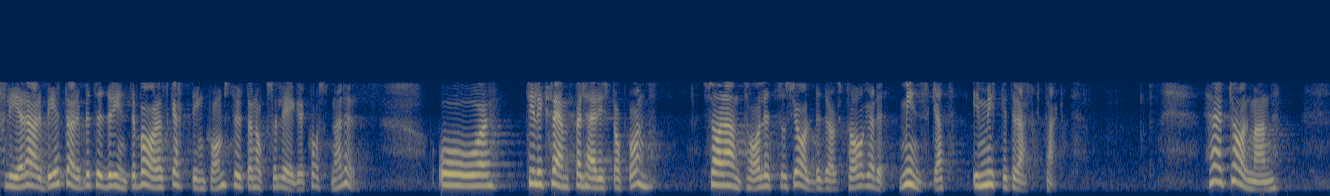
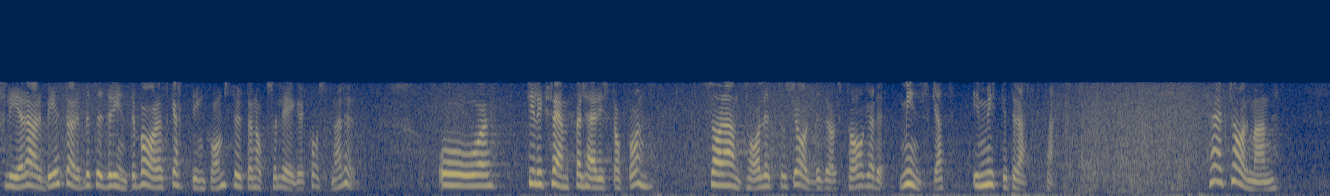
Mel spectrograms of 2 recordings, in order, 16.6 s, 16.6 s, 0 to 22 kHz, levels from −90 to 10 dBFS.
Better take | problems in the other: first | background sound (Waves, surf); 19 dB below the speech

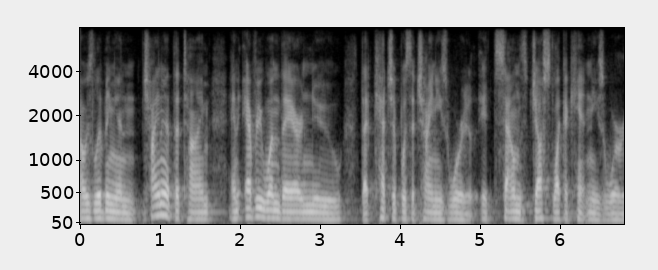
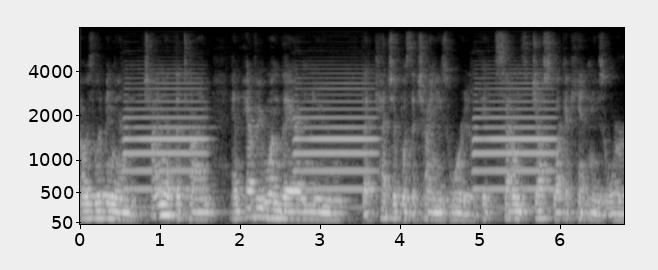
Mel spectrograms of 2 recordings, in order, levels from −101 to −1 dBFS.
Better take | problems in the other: first | background sound (Wind instrument, woodwind instrument); 8 dB below the speech // room echo; dies away in 0.7 s

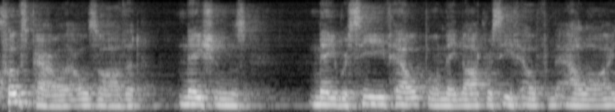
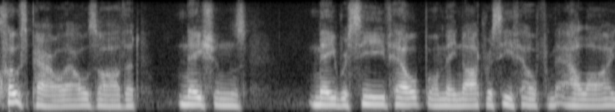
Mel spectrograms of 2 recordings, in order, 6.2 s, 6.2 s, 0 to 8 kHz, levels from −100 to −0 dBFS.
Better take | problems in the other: second | room echo; dies away in 1.2 s

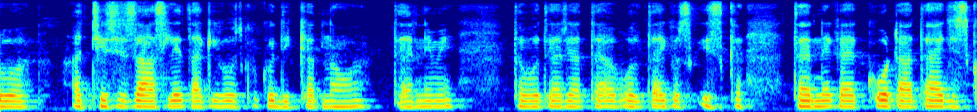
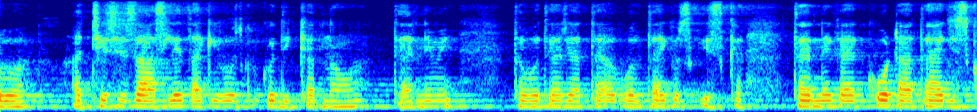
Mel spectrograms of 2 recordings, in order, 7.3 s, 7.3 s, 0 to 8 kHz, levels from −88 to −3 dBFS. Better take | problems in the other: first | room echo; dies away in 2.1 s

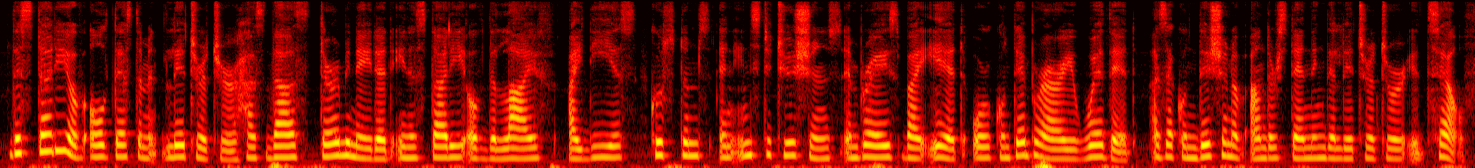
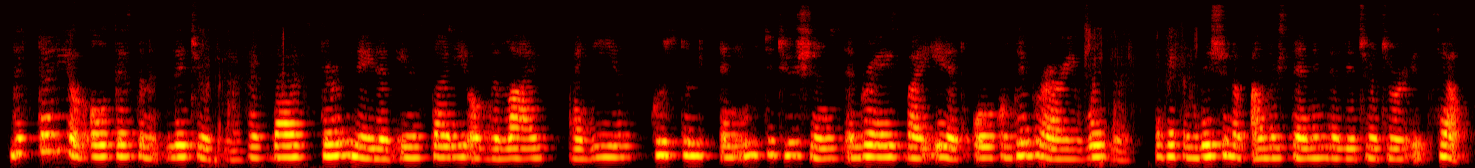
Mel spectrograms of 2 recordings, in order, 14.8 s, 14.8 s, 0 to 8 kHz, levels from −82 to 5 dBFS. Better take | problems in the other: first | noise reduction (neural mask model DeepFilterNet 3)

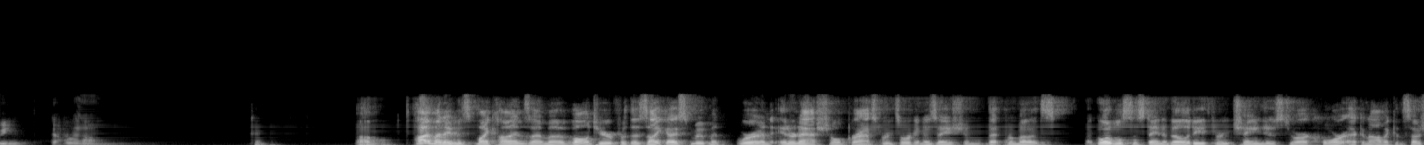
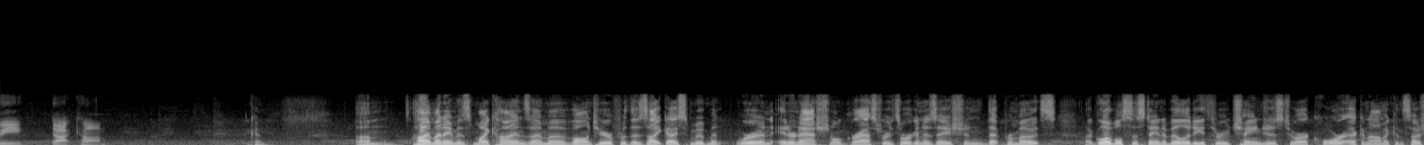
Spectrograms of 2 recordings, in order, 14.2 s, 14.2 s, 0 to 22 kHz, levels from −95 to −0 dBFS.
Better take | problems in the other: second | noise reduction (neural mask model DeepFilterNet 3)

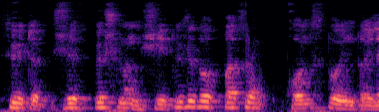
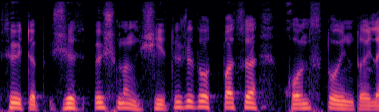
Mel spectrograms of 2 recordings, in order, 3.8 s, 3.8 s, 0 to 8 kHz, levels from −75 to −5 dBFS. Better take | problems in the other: second | noise reduction (neural separator model SepFormer DNS4)

